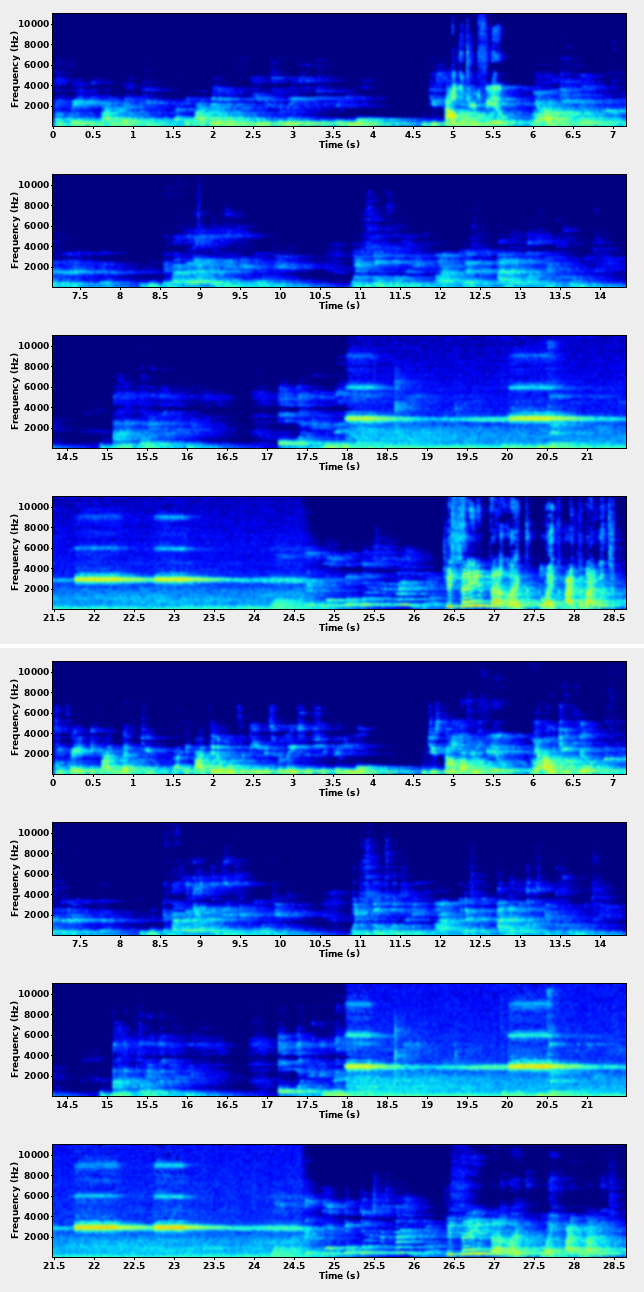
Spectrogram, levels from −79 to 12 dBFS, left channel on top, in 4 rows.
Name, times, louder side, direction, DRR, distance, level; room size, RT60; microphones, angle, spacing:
voice 1, 0.0-4.0 4.6-5.4 6.0-6.8 8.2-8.5 14.9-15.2 17.7-18.0 19.9-20.2, right 2 dB, 75° right, 4 dB, 0.6 m, -28 dB
voice 2, 4.9-5.7 26.4-28.5, left 6 dB, 80° left, 12 dB, 0.5 m, -22 dB
voice 3, 6.0-6.6 6.8-7.9 8.5-10.3 10.5-14.3 14.6-16.5 16.7-19.6 20.5-21.4 24.1-26.2, equal, 45° right, -4 dB, 2.9 m, -39 dB
sound 1, 18.0-24.6, right 4 dB, 25° right, 0.8 m, -23 dB
10.5 x 6.7 x 6.0 m, 2.1 s
head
